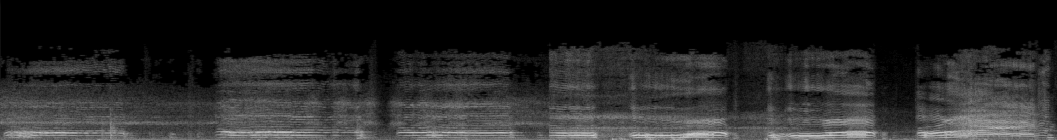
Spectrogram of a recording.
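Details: Newborn girl just after birth, the family's fifth daughter, gives repeated loud, high-pitched wails with brief breaths between them; newborn cry.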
